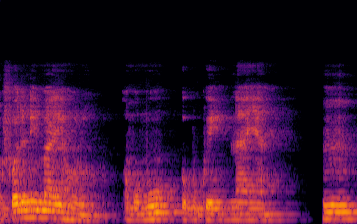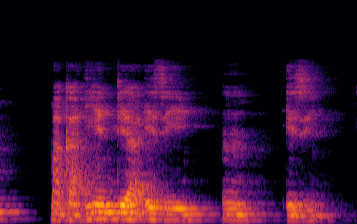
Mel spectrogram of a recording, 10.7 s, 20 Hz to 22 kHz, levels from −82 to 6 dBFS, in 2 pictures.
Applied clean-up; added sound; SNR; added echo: none; none; none; reverberation time 0.9 s.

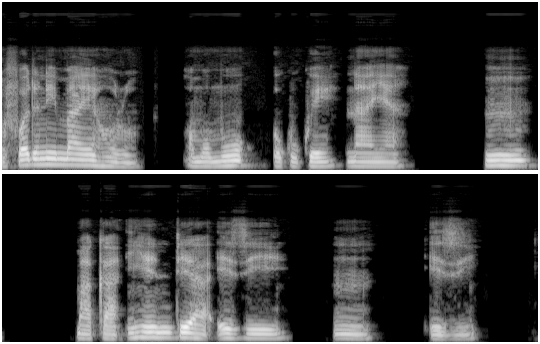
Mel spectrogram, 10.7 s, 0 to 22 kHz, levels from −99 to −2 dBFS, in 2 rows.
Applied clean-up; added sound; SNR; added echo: none; none; none; none.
